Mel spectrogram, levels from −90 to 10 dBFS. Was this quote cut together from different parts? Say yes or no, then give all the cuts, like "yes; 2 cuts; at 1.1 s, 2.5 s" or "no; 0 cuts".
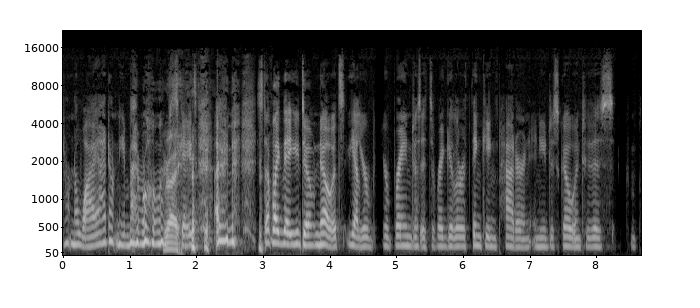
yes; 3 cuts; at 3.6 s, 4.5 s, 5.4 s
